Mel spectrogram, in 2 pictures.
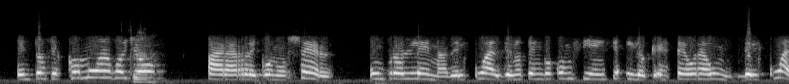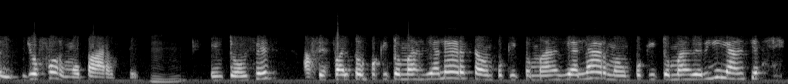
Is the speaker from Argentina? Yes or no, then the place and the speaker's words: no; Venezuela; yo como ciudadana venezolana, porque yo no me siento ni me considero pueblo, yo me considero ciudadana venezolana, opositora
